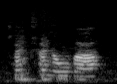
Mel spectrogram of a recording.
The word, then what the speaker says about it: TantraNova: TantraNova, you know, similar to supernova.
